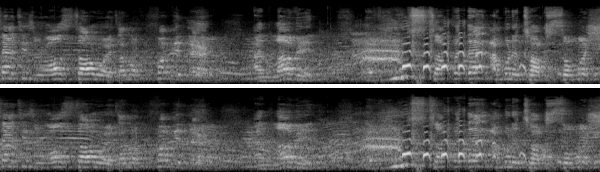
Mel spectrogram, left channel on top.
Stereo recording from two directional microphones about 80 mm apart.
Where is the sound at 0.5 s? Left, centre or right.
Left.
